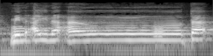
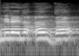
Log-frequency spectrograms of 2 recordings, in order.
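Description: First: من أين أنت؟ read slowly, the ن of من hidden and held two counts as in Quran recitation; من أين أنت؟ with tajweed ikhfa, the ن held long; tajweed ikhfa in speech. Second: Said in the usual way. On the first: Shown as a demonstration. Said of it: "فبعد ذلك هل أنا أقول لكم". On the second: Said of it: "فإذا قلت لك".

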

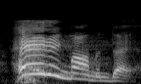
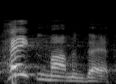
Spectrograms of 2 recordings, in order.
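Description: First: "hating" drawn out high and loud; emphatic repeat. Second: Said in the usual way. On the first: Real, not acted. Preacher warning how children end up, "hating" stretched loud. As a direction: lean hard and long on "hating", then fall away.

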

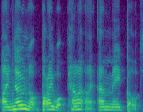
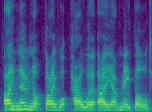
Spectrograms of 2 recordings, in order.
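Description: First: Slow weak-strong beat, "power" squeezed into one; poke and slap beat. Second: Slow, even syllables with "power" in two; counting syllables. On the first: Teacher fitting the line into five beats, rhythmic. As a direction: beat out "i KNOW not BY what POWER" in pairs. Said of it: "but if you poke slap it". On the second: Teacher counting on fingers as before learning better, evenly spaced. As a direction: count out each syllable of "I know not by what power". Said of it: "if you were counting on your fingers". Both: Shown as a demonstration.

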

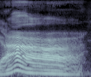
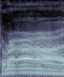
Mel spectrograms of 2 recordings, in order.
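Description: First: Thin, feeble little roar; a limp, breathy dino call; weak dinosaur sound. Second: Dinosaur roar. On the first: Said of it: "the other one will sound like". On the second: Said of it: "one dinosaur might sound like". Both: Pretend.

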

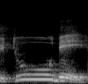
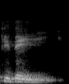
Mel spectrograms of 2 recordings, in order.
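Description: First: Today as "TOOO-day", first vowel stretched; wrong long oo. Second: Today as "tih-DAY", weak first syllable; American schwa. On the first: Teacher warns learners off it, long oo. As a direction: say today with an exaggerated "too". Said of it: "ما نقولش". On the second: Teacher models American accent, reduced vowel. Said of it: "في الأمريكان أكسنت بنقول". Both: Shown as a demonstration.

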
